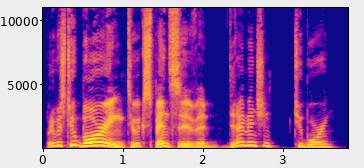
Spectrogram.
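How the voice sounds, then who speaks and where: Charming stage actor, video game character, dramatic flair, highly animated pitch, theatrical delivery. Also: male voice, normal speed, heavily acted. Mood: playful, theatrical. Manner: theatrical, dramatic, swinging between playful and intense.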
